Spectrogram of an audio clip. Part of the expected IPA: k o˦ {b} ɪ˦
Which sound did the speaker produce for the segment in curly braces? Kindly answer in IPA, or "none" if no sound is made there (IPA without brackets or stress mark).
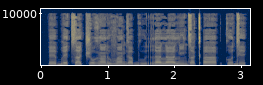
d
